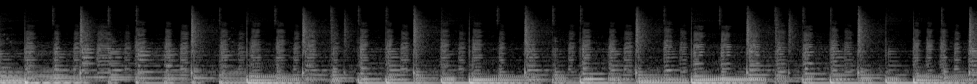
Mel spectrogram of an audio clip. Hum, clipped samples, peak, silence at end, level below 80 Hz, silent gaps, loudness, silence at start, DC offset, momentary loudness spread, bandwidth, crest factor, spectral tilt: none; under 0.1%; -8 dBFS; 0 s; -28 dBFS; none; -28 LUFS; 0 s; under 0.1%; 7 LU; 15.5 kHz; 16 dB; -6 dB/octave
